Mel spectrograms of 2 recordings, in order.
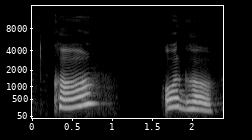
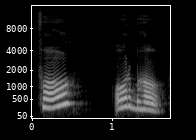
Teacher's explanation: जिनको बोलने में मुख से अधिक वायु निकलती है और प्रत्येक वर्ग के द्वितीय चतुर्थ वर्ण हमारे महाप्राण कहलाते हैं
